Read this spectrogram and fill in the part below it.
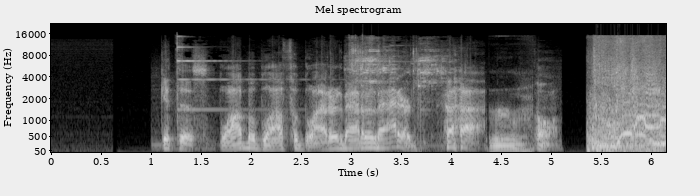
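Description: A man speaks quickly and with animation.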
